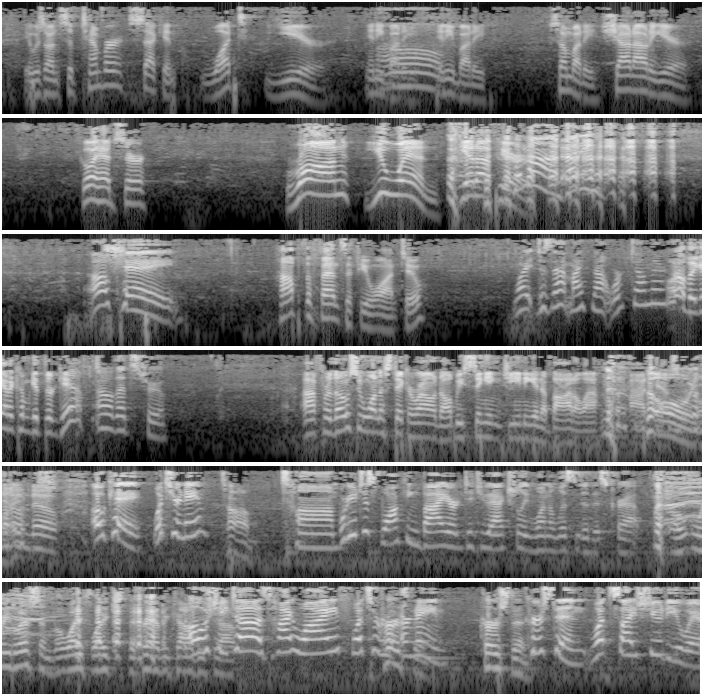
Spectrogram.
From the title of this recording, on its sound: Today we play a great game at the State Fair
